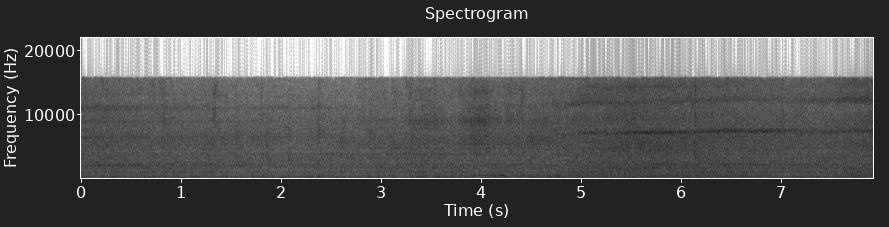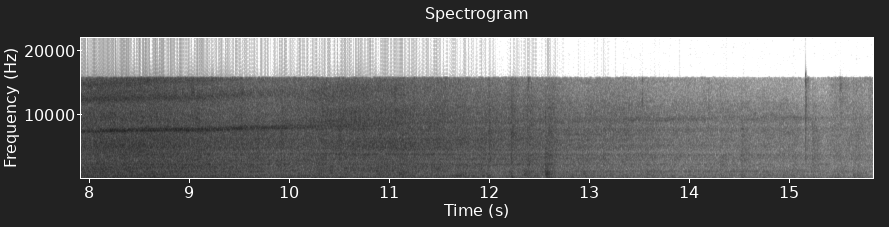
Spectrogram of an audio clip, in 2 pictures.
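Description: LNER Azuma (Hitachi Class 800 bi-mode) train running on its diesel engines as it passes the platform and pulls away, with a low rumble, a thin high whine and wheels clicking over the rail joints. The noise fades steadily over the last several seconds as the train recedes.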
